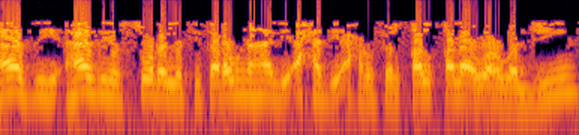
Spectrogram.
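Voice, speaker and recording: Male tajweed teacher, quick and methodical, slightly high voice, lo-fi sound. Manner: methodical, explains with spoken examples. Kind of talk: recorded lecture with slides.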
